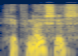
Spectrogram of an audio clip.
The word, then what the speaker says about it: hypnosis: So, in hypnosis, for example, the middle syllable receives accentuation.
